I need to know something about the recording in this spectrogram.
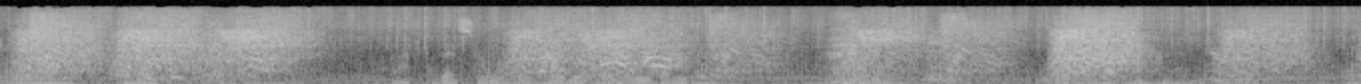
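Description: Swords clash.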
